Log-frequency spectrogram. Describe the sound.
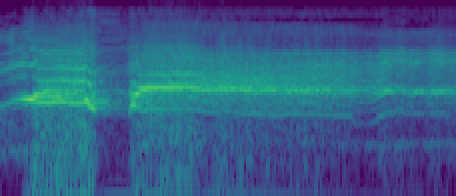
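A voice imitates a baby's wailing scream, loud: a sustained high cry, a brief catch of breath, then a second long drawn-out wail that slowly tapers.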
